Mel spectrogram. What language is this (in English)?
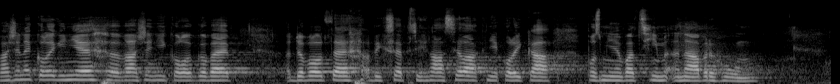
Czech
